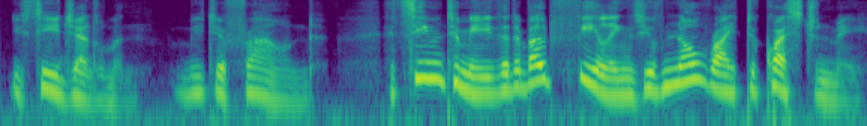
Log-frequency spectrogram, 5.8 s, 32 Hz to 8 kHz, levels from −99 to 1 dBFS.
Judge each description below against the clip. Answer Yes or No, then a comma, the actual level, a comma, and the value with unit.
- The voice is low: No, medium, 145 Hz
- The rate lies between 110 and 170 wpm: Yes, average, 165 wpm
